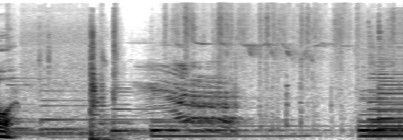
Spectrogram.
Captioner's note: stupid deer in pain sounds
